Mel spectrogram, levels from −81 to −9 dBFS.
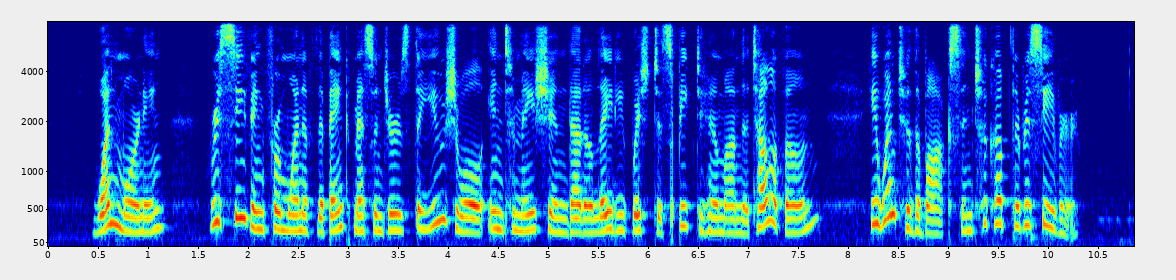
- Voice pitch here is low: No, high, 220 Hz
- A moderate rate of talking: Yes, average, 180 wpm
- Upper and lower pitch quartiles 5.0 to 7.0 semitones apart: Yes, average, 5.3 semitones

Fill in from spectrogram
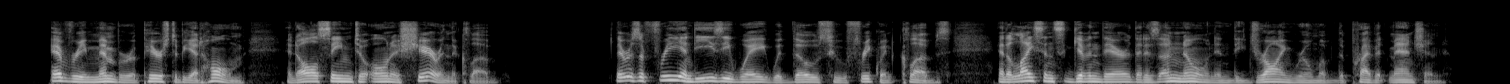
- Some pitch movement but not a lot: No, wide, 5.7 semitones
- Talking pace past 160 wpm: Yes, average, 180 wpm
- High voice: No, low, 120 Hz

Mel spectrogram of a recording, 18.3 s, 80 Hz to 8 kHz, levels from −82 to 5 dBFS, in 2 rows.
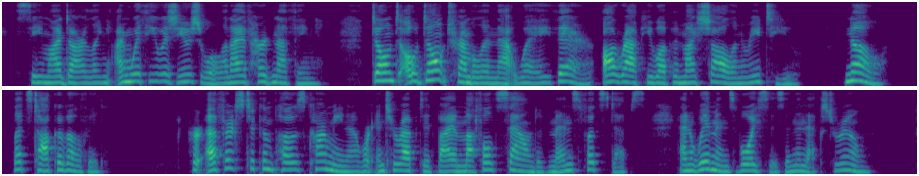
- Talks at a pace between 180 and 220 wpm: Yes, average, 190 wpm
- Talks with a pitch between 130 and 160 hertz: No, high, 210 Hz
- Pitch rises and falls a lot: No, average, 4.4 semitones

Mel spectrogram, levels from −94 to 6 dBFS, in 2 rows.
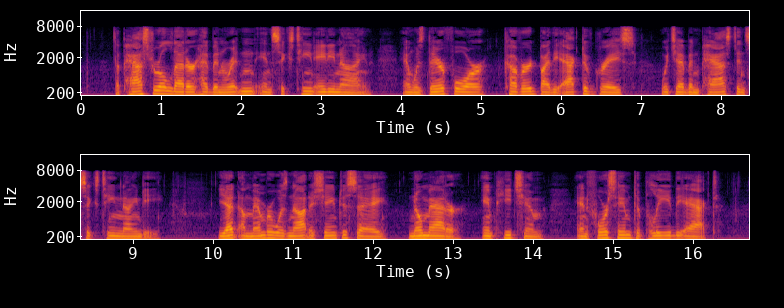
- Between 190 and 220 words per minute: No, average, 150 wpm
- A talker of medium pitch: No, low, 115 Hz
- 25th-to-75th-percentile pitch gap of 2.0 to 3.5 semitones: Yes, narrow, 2.4 semitones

